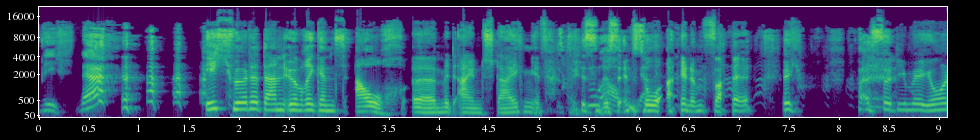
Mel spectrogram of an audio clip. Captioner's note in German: gelächter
